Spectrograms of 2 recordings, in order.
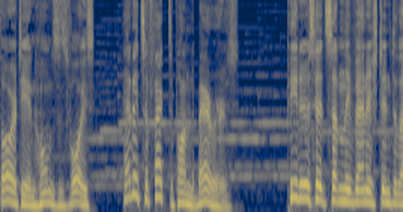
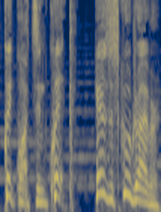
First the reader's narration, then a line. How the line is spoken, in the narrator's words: shouted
